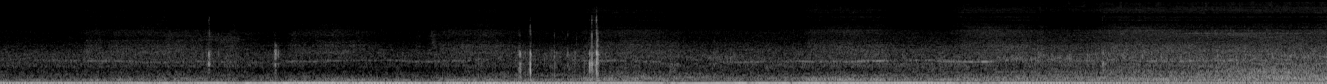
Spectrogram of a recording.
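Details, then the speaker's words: 2003 VW Phaeton W12, 73,000 miles, sat about 7 years, known hot-start issue (won't restart right after running): deep even low drone, no knocks or misses, few faint clicks; engine runs great; normal running. "But other than that, the engine itself actually ran great, as you can hear in these clips."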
